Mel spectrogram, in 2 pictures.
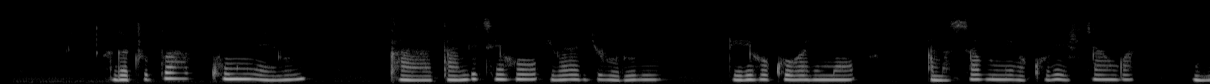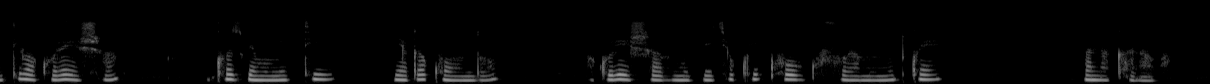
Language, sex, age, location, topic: Kinyarwanda, female, 18-24, Kigali, health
